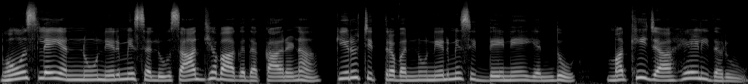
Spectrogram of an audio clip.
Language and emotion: Kannada, neutral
